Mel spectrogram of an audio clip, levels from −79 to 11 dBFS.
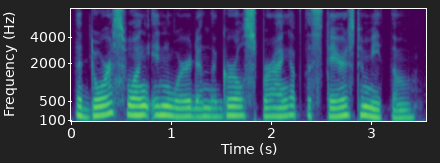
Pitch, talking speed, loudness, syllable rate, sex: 175 Hz, 235 wpm, -14 LUFS, 4.4 syllables/s, female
